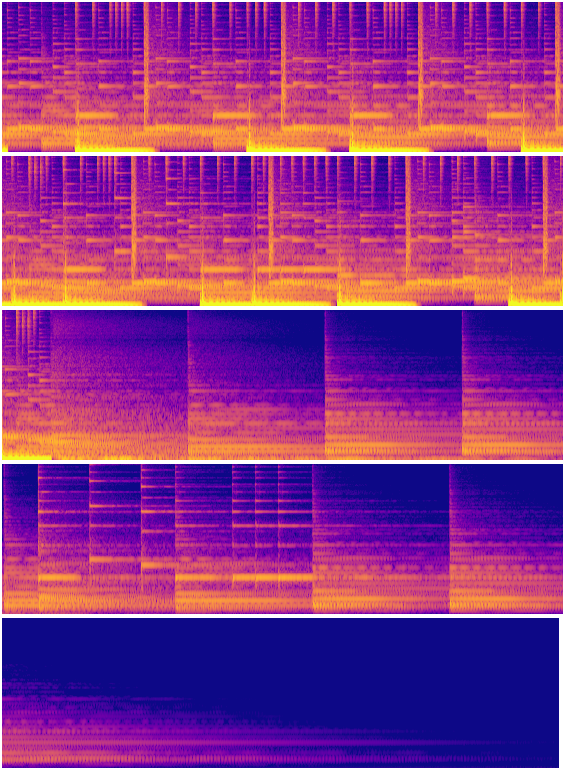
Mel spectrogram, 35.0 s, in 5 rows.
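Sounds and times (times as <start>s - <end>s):
emo beat at 140 BPM: 0.0s - 19.0s.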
